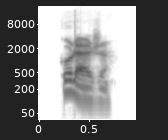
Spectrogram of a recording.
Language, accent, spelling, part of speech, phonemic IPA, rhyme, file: French, France, collage, noun, /kɔ.laʒ/, -aʒ, LL-Q150 (fra)-collage.wav
- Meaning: 1. collage 2. montage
